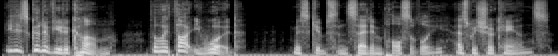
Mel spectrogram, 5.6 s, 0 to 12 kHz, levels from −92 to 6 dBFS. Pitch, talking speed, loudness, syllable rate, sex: 145 Hz, 205 wpm, -19 LUFS, 5.4 syllables/s, male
